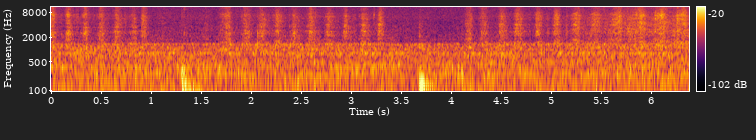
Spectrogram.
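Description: Faint, rapid scratchy dabbing of a stencil brush working ink onto the edge of a card panel.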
